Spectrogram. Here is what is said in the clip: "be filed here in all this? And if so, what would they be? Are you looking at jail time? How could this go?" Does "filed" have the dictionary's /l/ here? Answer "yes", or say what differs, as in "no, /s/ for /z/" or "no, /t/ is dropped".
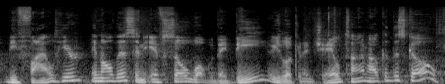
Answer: yes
